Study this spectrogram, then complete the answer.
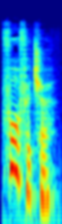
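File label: "forfeiture", British English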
